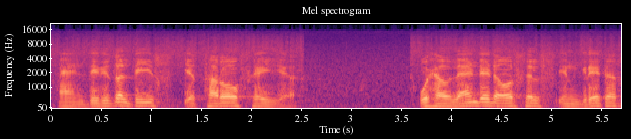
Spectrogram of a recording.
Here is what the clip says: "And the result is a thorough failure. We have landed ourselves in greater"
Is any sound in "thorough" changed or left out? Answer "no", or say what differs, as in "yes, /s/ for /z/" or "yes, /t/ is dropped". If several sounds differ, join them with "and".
yes, /t/ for /θ/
